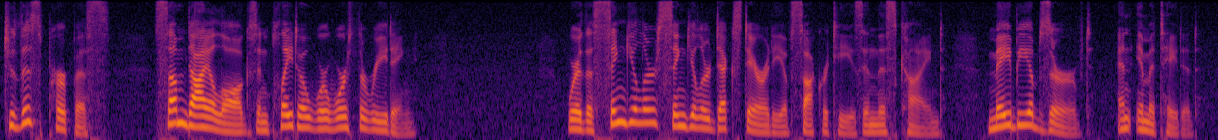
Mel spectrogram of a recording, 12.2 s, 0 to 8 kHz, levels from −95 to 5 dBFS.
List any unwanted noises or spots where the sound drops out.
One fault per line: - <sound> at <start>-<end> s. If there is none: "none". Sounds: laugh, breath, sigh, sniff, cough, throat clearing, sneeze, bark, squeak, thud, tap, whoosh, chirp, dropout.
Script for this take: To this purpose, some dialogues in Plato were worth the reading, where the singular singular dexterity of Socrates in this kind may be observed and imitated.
none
